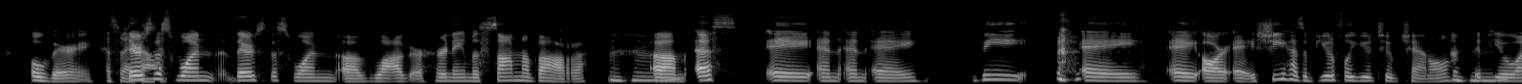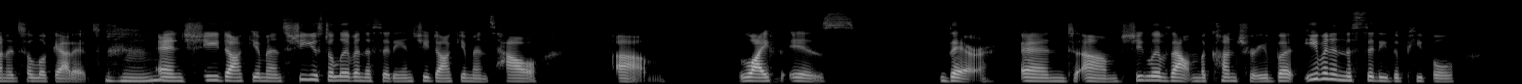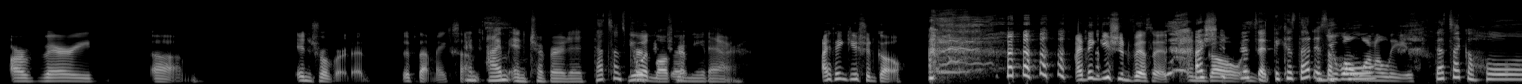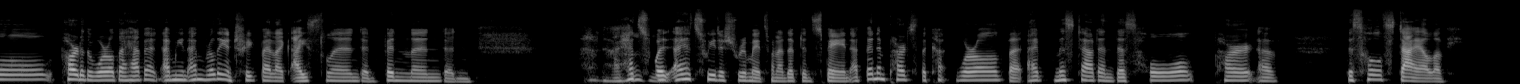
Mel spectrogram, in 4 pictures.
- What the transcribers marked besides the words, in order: put-on voice: "Sanna Vaara"; other background noise; chuckle; laugh; drawn out: "whole"
- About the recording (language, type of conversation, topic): English, unstructured, How do you handle unwritten rules in public spaces so everyone feels comfortable?
- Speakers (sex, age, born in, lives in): female, 40-44, United States, United States; female, 55-59, Vietnam, United States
